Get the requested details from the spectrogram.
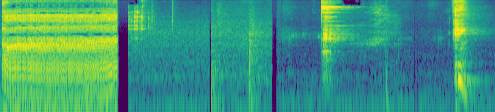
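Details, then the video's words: Four-year-old female Chihuahua named Niki, irritable and angered when her owner teases her. A sustained harmonic growl lasts under two seconds and stops abruptly. Quiet clicks and soft rustling follow in an otherwise still indoor room. "Ecco una chihuahua un po' isterica che non ama essere stuzzicata"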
